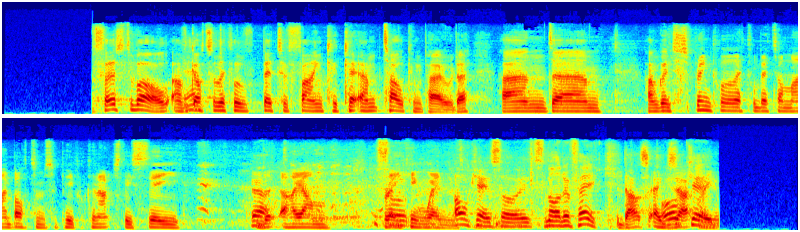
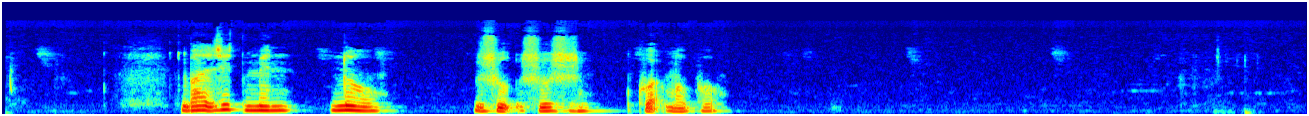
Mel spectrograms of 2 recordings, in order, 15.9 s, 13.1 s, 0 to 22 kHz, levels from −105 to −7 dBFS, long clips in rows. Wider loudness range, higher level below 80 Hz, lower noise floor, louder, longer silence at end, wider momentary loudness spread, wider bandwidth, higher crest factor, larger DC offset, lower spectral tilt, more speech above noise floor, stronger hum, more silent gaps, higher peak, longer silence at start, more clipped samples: second, 5 LU vs 10 LU; first, -54 dBFS vs -62 dBFS; second, -67 dBFS vs -78 dBFS; first, -17 LUFS vs -23 LUFS; second, 0.8 s vs 5.85 s; second, 9 LU vs 14 LU; first, 10.5 kHz vs 6.6 kHz; about the same, 16 dB vs 20 dB; neither; second, -5 dB/octave vs -8.5 dB/octave; second, 50 dB vs 57 dB; neither; neither; first, -2 dBFS vs -6 dBFS; second, 0.9 s vs 1.8 s; neither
